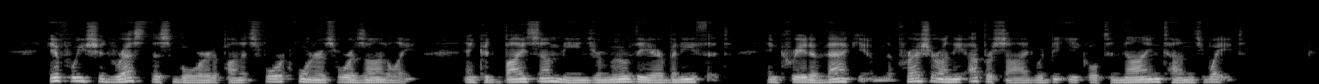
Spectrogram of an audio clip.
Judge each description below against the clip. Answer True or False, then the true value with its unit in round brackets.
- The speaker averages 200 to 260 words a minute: False (175 wpm)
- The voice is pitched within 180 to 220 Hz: False (115 Hz)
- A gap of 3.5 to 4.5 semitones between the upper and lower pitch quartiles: True (3.8 semitones)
